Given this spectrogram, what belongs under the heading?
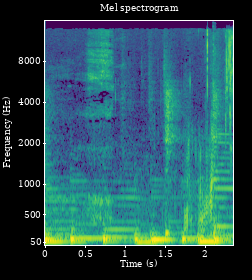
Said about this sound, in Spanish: Voy a tomar un buchito de agua.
